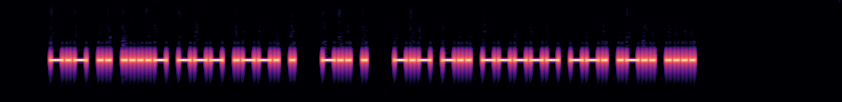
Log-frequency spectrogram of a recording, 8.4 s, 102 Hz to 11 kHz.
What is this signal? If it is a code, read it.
Morse code, heard as a keyed tone, about 30 wpm, 700 Hz. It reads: KI4OPE DE KD0GLH
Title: USA Callsign DE Callsign 30wpm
